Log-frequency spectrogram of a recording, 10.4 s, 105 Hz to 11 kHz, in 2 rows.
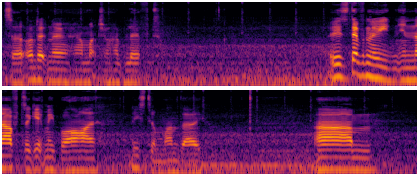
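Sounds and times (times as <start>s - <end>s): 
speech: 0.0s - 2.1s, 4.1s - 7.8s, 9.1s - 9.9s
road and engine noise inside an old Buick Park Avenue while driving: 0.0s - 10.3s.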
